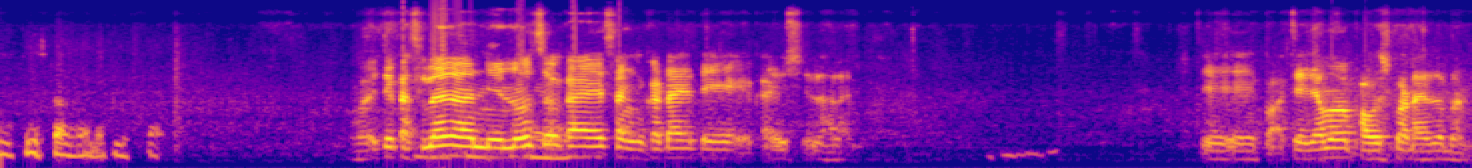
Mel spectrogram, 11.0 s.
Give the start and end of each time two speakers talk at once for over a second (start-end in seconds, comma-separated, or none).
3.2-4.5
